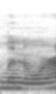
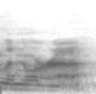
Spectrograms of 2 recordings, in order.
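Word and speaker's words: Lenore: go see my baby how did you pronounce her name uh his girlfriend Lenor do Lenor I was picturing Lenora where was the a I put it there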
